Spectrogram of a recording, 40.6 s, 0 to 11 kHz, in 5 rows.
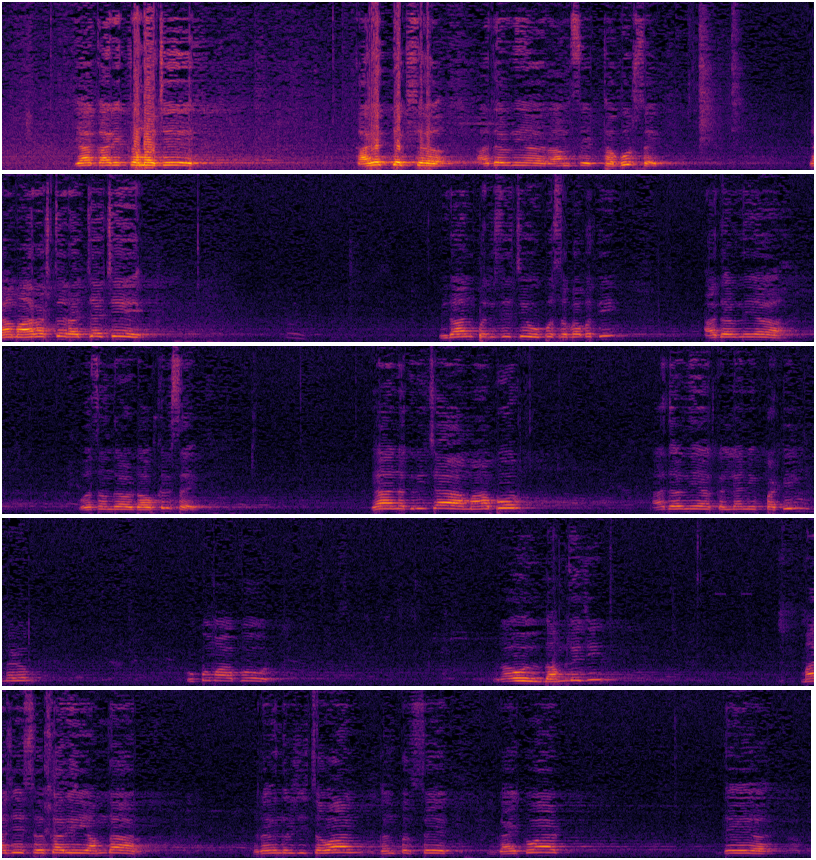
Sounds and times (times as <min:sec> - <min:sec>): Narration, monologue: 0:00.0 - 0:40.5
Male speech, man speaking: 0:00.7 - 0:02.8, 0:03.6 - 0:06.7, 0:08.1 - 0:09.7, 0:12.5 - 0:14.4, 0:15.2 - 0:16.1, 0:16.9 - 0:18.4, 0:20.0 - 0:21.6, 0:22.8 - 0:24.8, 0:26.2 - 0:27.3, 0:29.3 - 0:30.6, 0:32.4 - 0:34.0, 0:35.0 - 0:38.2, 0:39.7 - 0:40.5.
